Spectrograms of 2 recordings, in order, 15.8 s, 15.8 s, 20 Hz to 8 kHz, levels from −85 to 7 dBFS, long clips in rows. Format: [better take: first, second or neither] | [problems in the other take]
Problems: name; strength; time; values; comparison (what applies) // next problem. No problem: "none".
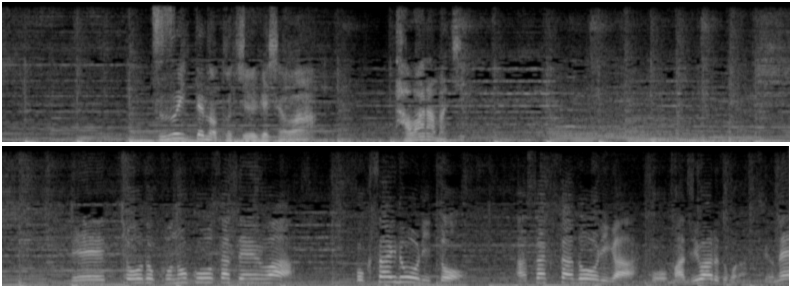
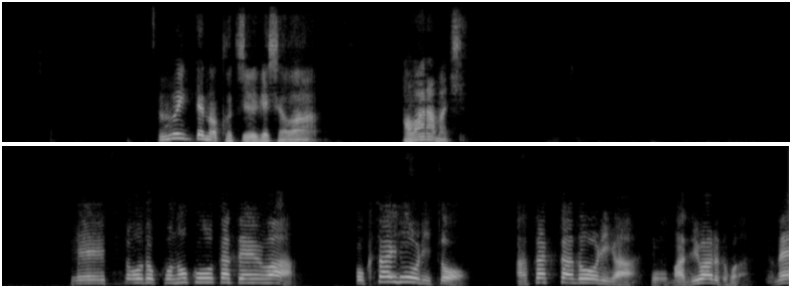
first | noise reduction (neural mask model DeepFilterNet 3)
